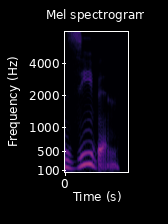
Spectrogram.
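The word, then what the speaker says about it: sieben: Ei is pronounced I like in but IE is pronounced E as in zeben.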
